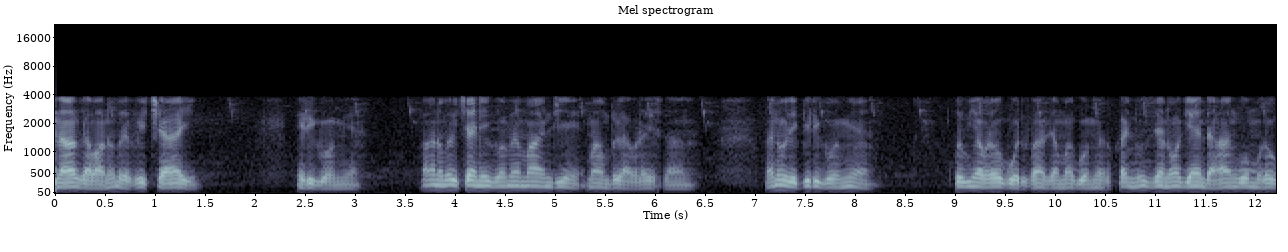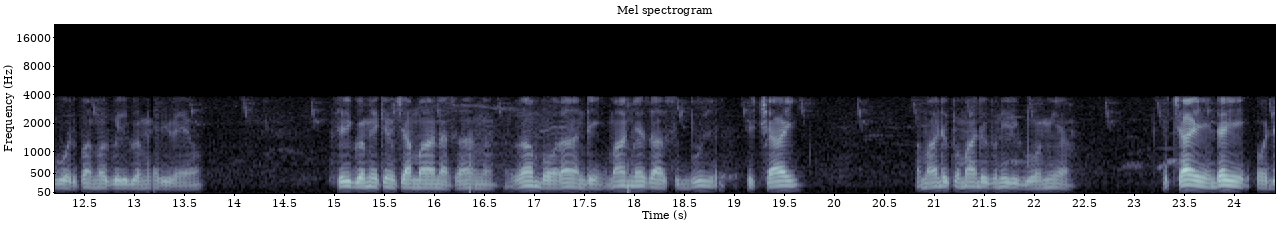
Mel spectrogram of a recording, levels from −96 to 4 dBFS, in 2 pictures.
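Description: Packet loss with pitch repetition occurs five times in this telephone-band speech clip: at 6.02 to 6.08 s (60 ms), 10.46 to 10.50 s (40 ms), 13.12 to 13.18 s (60 ms), 16.34 to 16.38 s (40 ms) and 17.92 to 17.94 s (20 ms). Each gap fits one to three lost 20 ms packets. The receiver fills it by replaying the last pitch cycle, so the sound briefly holds on a slightly buzzy, static tone before normal speech resumes, while the G.711 line itself passes cleanly.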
